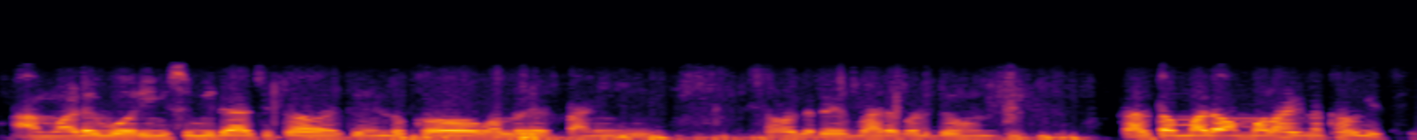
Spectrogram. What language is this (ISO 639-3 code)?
ori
